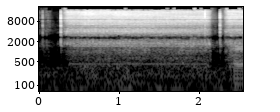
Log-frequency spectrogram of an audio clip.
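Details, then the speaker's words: Powered surgical drill in lateral ankle ligament repair (ATFL and CFL with internal brace): a steady high-pitched hiss and whir for about two seconds. It is boring a tunnel straight up the shaft of the distal lateral malleolus where the CFL and ATFL meet. "So we're typically drilling four tunnels here. First is going to be in the distal portion of the lateral mulus where both the CFL and the ATFL kind of meet."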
